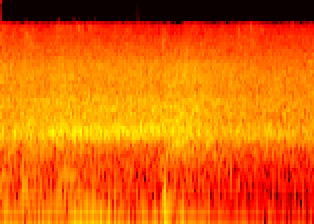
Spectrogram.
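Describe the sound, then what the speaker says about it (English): A football stadium crowd keeps up a steady, dense buzz after a score, with a broad roar that fills the whole stretch and eases slightly toward the end. "this crowd is buzzing after that last score"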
